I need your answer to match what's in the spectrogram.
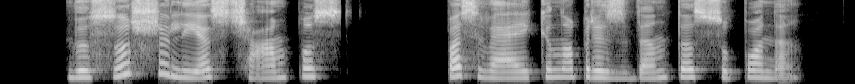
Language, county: Lithuanian, Panevėžys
